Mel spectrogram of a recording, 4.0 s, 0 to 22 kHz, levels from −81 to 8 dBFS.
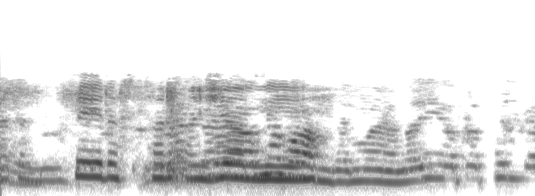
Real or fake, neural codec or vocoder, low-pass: real; none; 5.4 kHz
